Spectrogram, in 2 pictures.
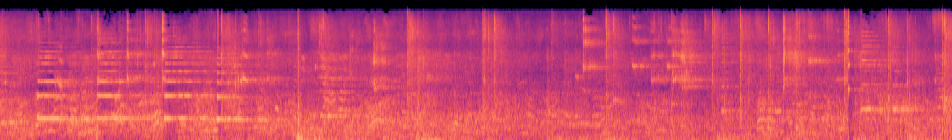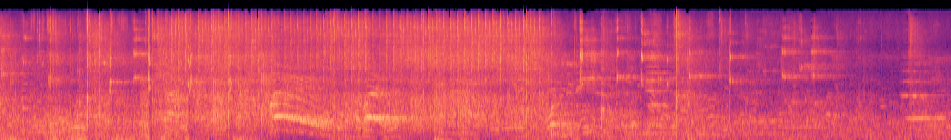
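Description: Badminton rally in a large sports hall: sharp racket hits on the shuttlecock, short shoe squeaks on the court floor, and voices echoing around the hall.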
